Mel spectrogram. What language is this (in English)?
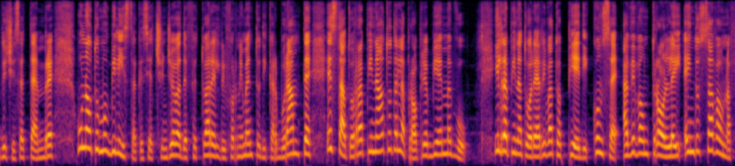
Italian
